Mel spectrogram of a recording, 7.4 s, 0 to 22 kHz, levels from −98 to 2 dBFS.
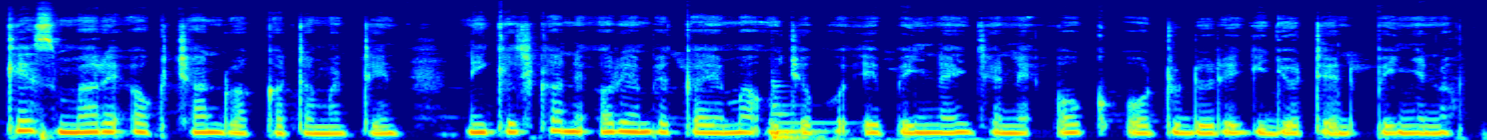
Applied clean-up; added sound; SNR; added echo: classical method spectral subtraction.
